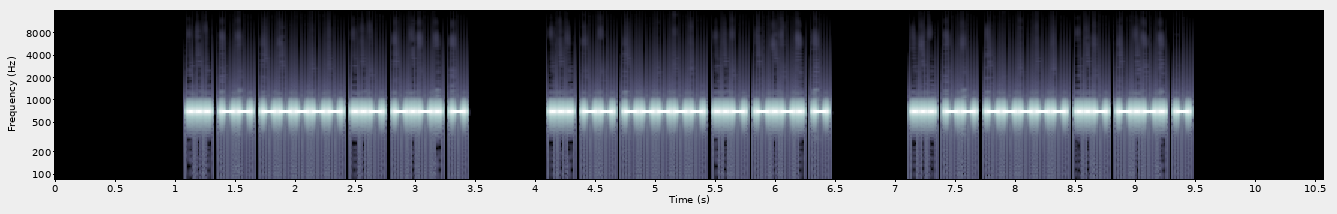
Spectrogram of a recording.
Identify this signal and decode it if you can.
Morse code, heard as a keyed tone, about 36 wpm, 700 Hz. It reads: SM0UCT SM0UCT SM0UCT
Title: DXCC-100 Call Signs - 6 Characters - Repeated 3x - 35wpm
